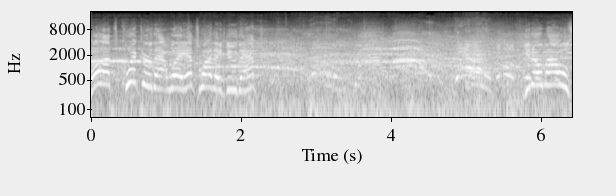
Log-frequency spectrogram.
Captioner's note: wrestlers grunting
